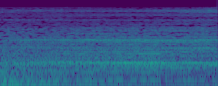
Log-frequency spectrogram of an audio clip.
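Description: Tense background score: a low, sustained drone under a steady held tone, with no beat.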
